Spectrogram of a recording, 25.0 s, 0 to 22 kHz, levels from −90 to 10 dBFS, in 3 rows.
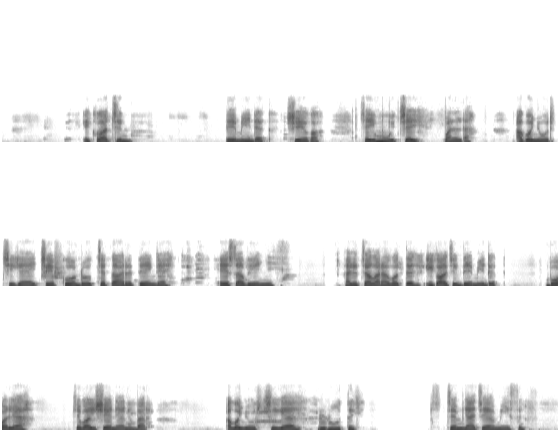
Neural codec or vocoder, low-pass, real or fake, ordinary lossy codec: codec, 16 kHz, 2 kbps, FunCodec, trained on Chinese and English, 25 frames a second; 7.2 kHz; fake; none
